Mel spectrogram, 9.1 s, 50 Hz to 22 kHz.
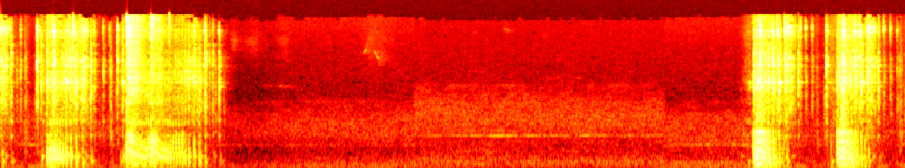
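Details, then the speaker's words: Echo GT200R two-stroke trimmer, fuel confirmed reaching the carb: two short bursts of firing on full choke, near silence, then another brief catch. It dies when partially choked and seems to want more fuel. The cause is suspected, not confirmed. "so it tried to start while it's fully choked but it didn't do anything while partially choked let's do that again and see if we get a different result so we just confirmed that it does start while fully choked and dies when it's not that means the engine wants more fuel to stay running"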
